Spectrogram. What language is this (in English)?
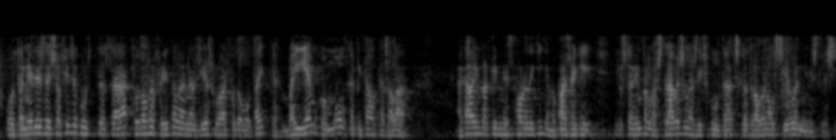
Catalan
